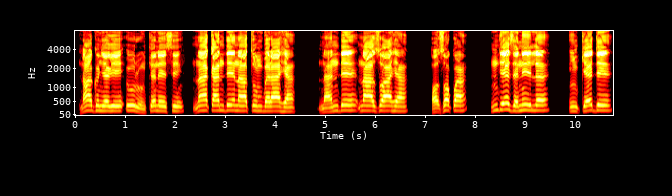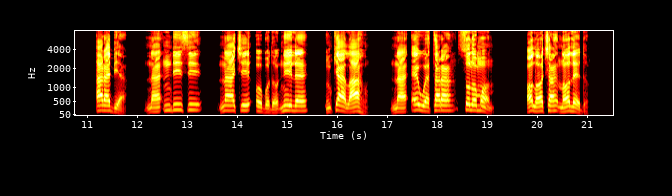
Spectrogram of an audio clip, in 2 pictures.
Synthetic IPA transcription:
na˦ɡʊ˨ɲe˨ɣɪ˦u˦ɾu˨ŋ̩˨ke˦ne˨si˦ | na˦a˦ka˦n̩˦dɪ˦na˨a˨tʊ˦ŋ͡m̩˦ɡ͡be˦ɾa˦ɦja˦ | na˨n̩˦dɪ˦na˨a˨zʊ˦a˦ɦja˦ | ɔ˨zɔ˦kʷa˦ | n̩˦dɪ˦e˦ze˨niː˦le˦ | ŋ̩˨ke˨˦dɪ˦ | a˦ɾa˦bi˨a̰˨ | na˨n̩˦di˦i˦si˦ | na˨a˨t͡ʃɪ˦o˨bo˨do˨niː˦le˦ | ŋ̩˨ke˦a˨la˨a˦ɦʊ̰˨ | na˨e˦we˨ta˦ɾa˦so˦lo˦mɔ˨n̩˨ | ɔ˦lɔ˨˦t͡ʃa˦nɔ˦le˨do̰˨

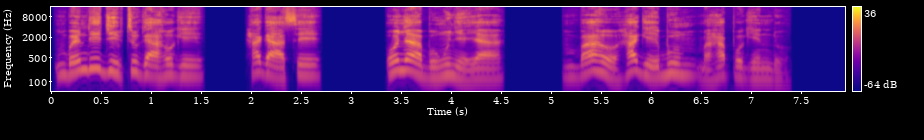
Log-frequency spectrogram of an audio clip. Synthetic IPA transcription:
ŋ͡m̩˨ɡ͡be˨n̩˦dɪ˦i˦d͡ʒi˦p̚tu˦ɡa˨a˨ɦʊ˦ɡɪ˦ | ha˦ɡa˨a˨sɪ˦ | o˦ɲe˦a˨bʊ˨ŋʷu˦ɲe˨ja˦ | ŋ͡m̩˨ɡ͡ba˦ɦʊ˨ɦa˦ɡe˨ɡ͡bu˦m̩˦ma̰˨ɦa˦pʊ˦ɡɪ˦n̩˦dʊ̰˨

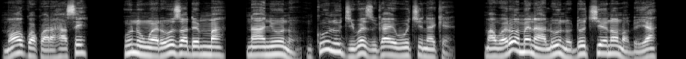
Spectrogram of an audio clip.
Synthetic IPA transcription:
mɔ˦ɡʷɔ˨kʷa˨ɾa˨ɦa˨sɪ˦ | u˦nu˨ŋʷe˨ɾʊ˦zɔ˦dɪ˨m̩˦ma˦ | na˦˨ɲu˦nṵ˨ŋ̩˨ku˦nu˦d͡ʒi˨we˦zu˨ɡa˦ɣɪ˦wʊ˦t͡ʃi˦ne˦kḛ˨ | ma˨ŋʷe˨ɾo˦me˦na˨lu˦nu˨do˦t͡ʃi˦e˦nɔ˦nɔ̰˨dʊ̰˨ja˦

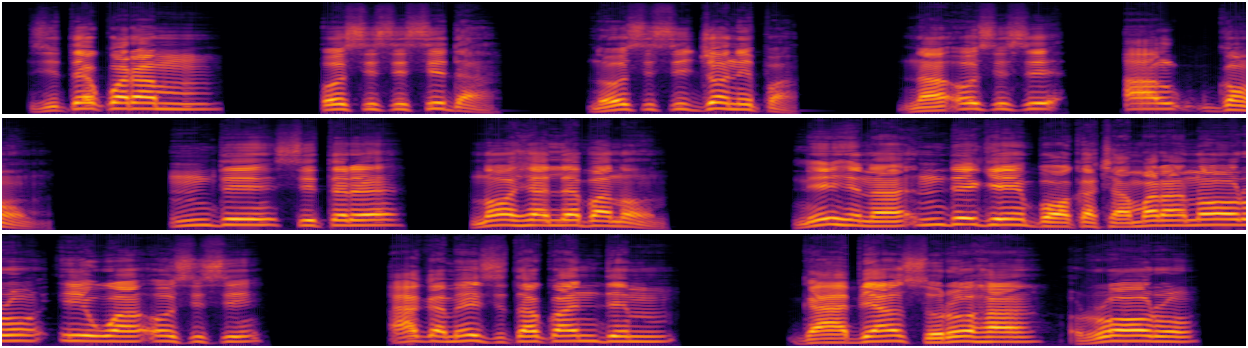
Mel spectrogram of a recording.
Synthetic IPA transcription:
zi˨te˦kʷa˦ɾa˦m̩˦ | o˦si˦si˦si˦da̰˨ | no˦si˦si˦d͡ʒo˦ni˦pa̰˨ | na˨ʔo˦s̬i˦s̬i˦ | a˦lɡɔ̰˨m̩˨ | n̩˦dɪ˦si˦te˦ɾe˦ | nɔ˦ɦja˦le˦ba˨nɔ̰˨n̩˨ | ni˦ɦi˨na˨n̩˦dɪ˦ɡɪ˦bɔ˨ka˨t͡ʃa˨ma˦ɾa˦nɔ˦ɾʊ˦ɪ˦wa˦o˦s̬i˦si˦ | a̰˦ɡa˨m̩˦e˦zi˨te˦kʷa˦n̩˦dɪ˦m̩˦ | ɡa˨a˨bja˦so˨ɾo˦ɦa˦ɾʊ˦ɔ˦ɾʊ˦

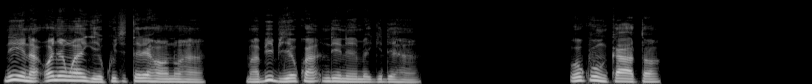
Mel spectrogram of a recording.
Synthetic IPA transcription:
ni˦ɦi˦na˨ʔo˦ɲe˦ŋʷa˦ɲɪ˦ɡe˨kʷu˦t͡ʃi˦te˦ɾe˦ɦɔ˦nʊ˦ɦa˦ | ma˨bi˦bi˨e˦kʷa˦n̩˦dɪ˦ne˨me˦ɡi˦de˦ɦa˦ | o˦kʷu˦ŋ̩˨ka˦a˨tɔ˦

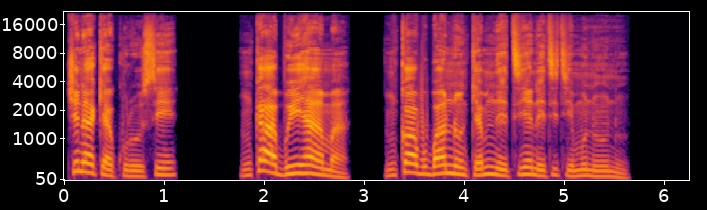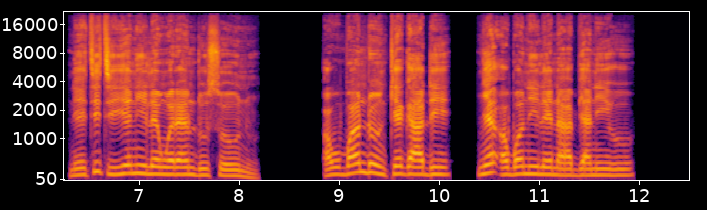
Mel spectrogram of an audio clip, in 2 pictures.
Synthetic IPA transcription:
t͡ʃi˦ne˦ke˨kʷu˨ɾu˨si˦ | ŋ̩˨ka˦a˨bʊ˨i˦ɦe˦a˨ma̰˨ | ŋ̩˨kɔ˦bʊ˨ɡ͡ba˦n̩˦dʊ˨ŋ̩˨ke˨m̩˦ne˨ti˦ɲe˦ne˨ti˦ti˨mu˦nu˨˦nṵ˨ | ne˨ti˦ti˨i˦ɦe˦niː˦le˦ŋʷe˨ɾe˦n̩˦dʊ˦so˦u˦nṵ˨ | ɔ˨bʊ˨ɡ͡ba˦n̩˦dʊ˨ŋ̩˨ke˦ɡa˨dɪ˦ | ɲe˦ʔɔ˨ɡ͡bɔ˦niː˦le˦na˨a˨bja˦ni˦ɦu˦

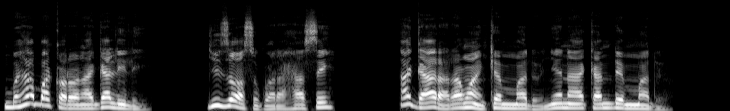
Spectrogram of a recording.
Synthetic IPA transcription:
m̩˨ɡ͡be˨ɦa˦ɡ͡ba˦kɔ˨ɾɔ˨na˨ɡa˦li˨lḭ˨ | d͡ʒi˦zɔ˨sɡʷa˨ɾa̰˨ɦa˦sɪ˦ | a˦ɡa˨a˦ɾa˨ɾa˦ŋʷa˦ŋ̩˨ke˦m̩˦ma˦dʊ̰˨ɲe˦na˦a˦ka˦n̩˦dɪ˦m̩˦ma˦dʊ̰˨

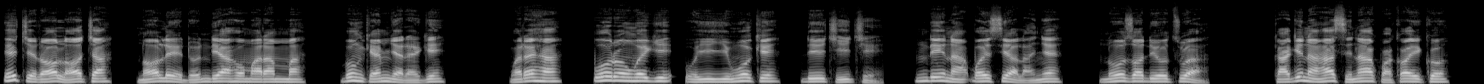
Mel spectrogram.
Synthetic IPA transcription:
e˦t͡ʃe˨ɾɔ˦lɔ˨ɔ˦t͡ʃa˦ | nɔ˦lɪ˦˨do˨n̩˦dɪ˦a˦ɦʊ˦ma˨ɾa˦m̩˦ma˦ | bʊ˦ŋ̩˨ke˨˦m̩˦ɲe˨ɾe˨ɡɪ˦ | ŋʷe˨ɾe˦ɦa˦ | k͡po˦ɾo˦ŋʷe˦ɡɪ˦o˨ji˨ji˨ŋʷo˦ke˦ | dɪ˦t͡ʃi˨i˦t͡ʃḛ˨ | n̩˦dɪ˦na˨a˨k͡pɔ˦i˦si˦a˨la̰˨ɲe˦ | nʊ˦zɔ˦dɪ˦o˦tu˦a̰˨ | ka˨ɡɪ˦na˨ɦa˦si˨na˦kʷa˨kɔ˦i˦ko˦

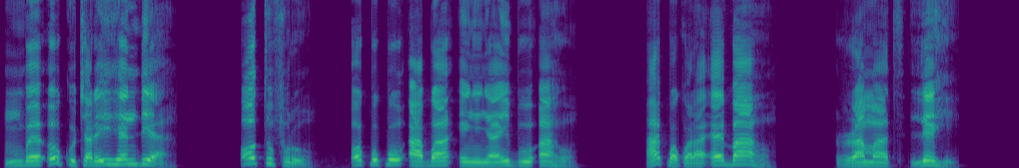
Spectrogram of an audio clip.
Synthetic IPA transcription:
ŋ͡m̩˨ɡ͡be˨ʔo˦kʷu˨t͡ʃa˨ɾɪ˨i˦ɦe˦n̩˦dɪ˦a̰˨ | ɔ˦tu˨fu˨ɾʊ̰˨ | ɔ˦k͡pʊ˦k͡pʊ˦ʔa˨ɡ͡ba˦e˨ɲɪ˨ɲa˨i˦bu˦ʔa˦ɦʊ̰˨ | a˦k͡pɔ˨kʷa˨ɾa˨ʔe˦ba˦a˦ɦʊ̰˨ | ɾa˦ma˨tle˦ɦḭ˨

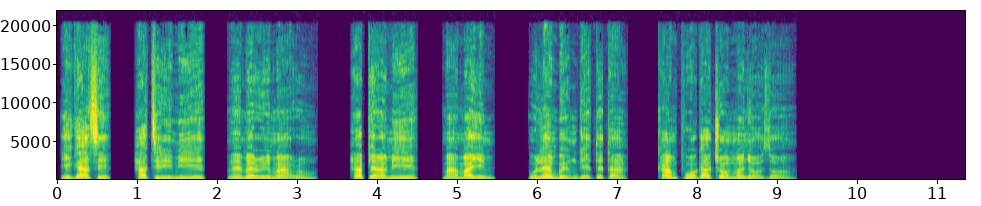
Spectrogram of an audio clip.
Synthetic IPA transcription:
ɪ˦ɡa˨a˨sɪ˦ | ha˦ti˨ɾi˨m˦i˦ɦe˦ | me˨me˦ɾɪ˨ɾɪ˦m̩˦a˨ɾʊ˦ | ha˦pja˨ɾa˨m̩˦i˦ɦe˦ | ma˨ma˦ɣɪ˦m̩˦ | o˨le˦ŋ͡m̩˨ɡ͡be˨ŋ͡m̩˦ɡe˨te˦ta˦ | ka˨m̩˦pʊ˨ɔ˦ɡa˦t͡ʃɔ˦m̩˦ma˦ɲ˦ɔ˨zɔ˦

